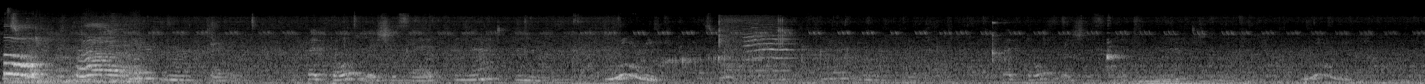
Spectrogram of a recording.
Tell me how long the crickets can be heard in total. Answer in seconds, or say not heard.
14 s.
